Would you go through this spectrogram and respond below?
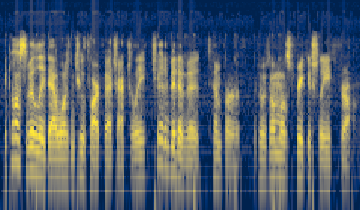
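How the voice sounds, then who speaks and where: A man's voice: mid-range voice, lively intonation, quick pace, dry recording. A man reading a story aloud as an amateur, informally, sometimes stumbling over words. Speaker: fan fiction reader for an online channel. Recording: dull, lo-fi home recording.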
